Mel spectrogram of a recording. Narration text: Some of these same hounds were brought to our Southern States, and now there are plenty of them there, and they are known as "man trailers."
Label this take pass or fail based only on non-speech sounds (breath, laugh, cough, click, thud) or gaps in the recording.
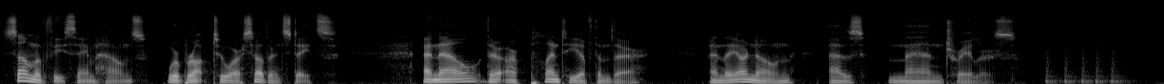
fail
